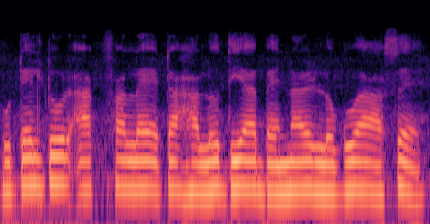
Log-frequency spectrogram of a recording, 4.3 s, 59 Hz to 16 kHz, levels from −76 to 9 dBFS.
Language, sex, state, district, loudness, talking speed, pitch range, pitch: Assamese, male, Assam, Sonitpur, -12 LUFS, 95 wpm, 135-145 Hz, 140 Hz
